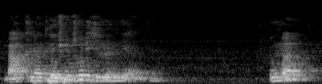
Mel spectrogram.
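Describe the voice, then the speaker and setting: A man preaching a revival sermon as a pastor, animated, sometimes shouting out scripture cries. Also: on the high side, a little fast, creaky. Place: large prayer hall. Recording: echoey hall, voice from far off.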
